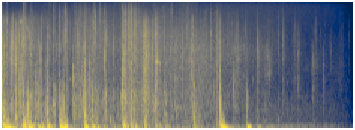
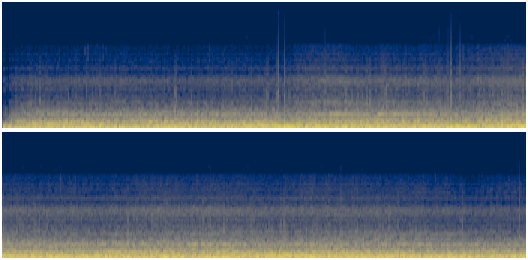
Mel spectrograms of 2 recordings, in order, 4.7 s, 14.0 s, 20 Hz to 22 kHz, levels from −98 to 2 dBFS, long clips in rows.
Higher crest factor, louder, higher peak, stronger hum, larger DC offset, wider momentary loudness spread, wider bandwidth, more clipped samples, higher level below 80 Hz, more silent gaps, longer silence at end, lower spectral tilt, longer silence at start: about the same, 12 dB vs 10 dB; first, -14 LUFS vs -18 LUFS; first, 0 dBFS vs -4 dBFS; neither; neither; first, 13 LU vs 3 LU; first, 19.5 kHz vs 2 kHz; neither; about the same, -16 dBFS vs -18 dBFS; neither; first, 1.25 s vs 0 s; second, -4.5 dB/octave vs -14.5 dB/octave; about the same, 0 s vs 0 s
